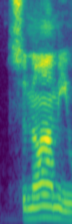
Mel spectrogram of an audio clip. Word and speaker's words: tsunami: Tsunami warning. The T is silent.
